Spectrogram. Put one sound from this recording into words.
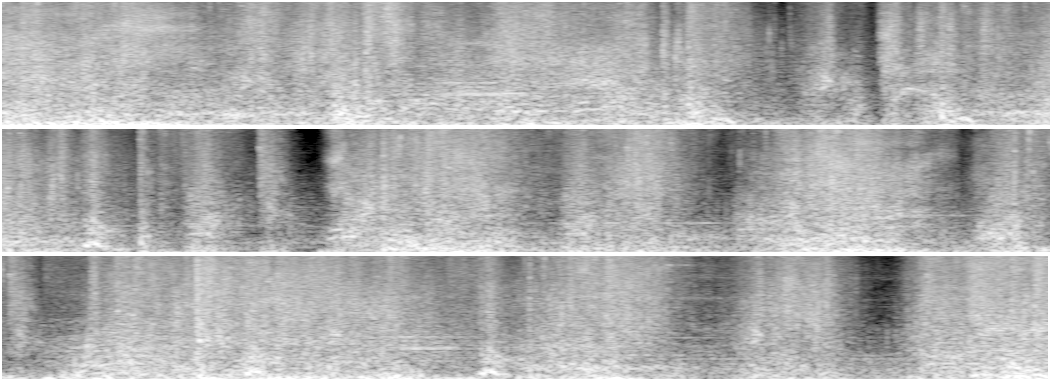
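Fantasy fighters clash with thuds and magical blasts in a game.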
